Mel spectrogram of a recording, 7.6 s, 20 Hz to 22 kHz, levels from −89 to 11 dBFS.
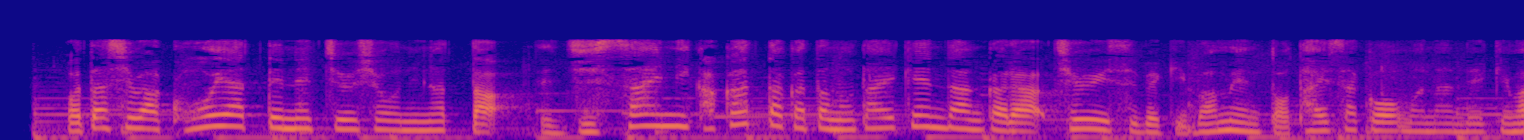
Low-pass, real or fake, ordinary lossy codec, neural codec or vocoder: none; real; none; none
